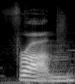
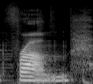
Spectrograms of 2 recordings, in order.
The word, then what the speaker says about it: from: tail in there bye from this vowel is neutral again jaw together from from the lips are in a neutral position as well rather than an O like it's spelled from from from they this has two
